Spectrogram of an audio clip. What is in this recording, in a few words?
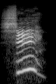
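Voice Emotion Call Name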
